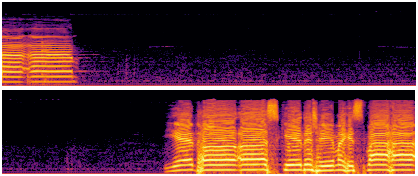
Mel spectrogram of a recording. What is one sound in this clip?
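Men chant in a steady, sung tone through a microphone.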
